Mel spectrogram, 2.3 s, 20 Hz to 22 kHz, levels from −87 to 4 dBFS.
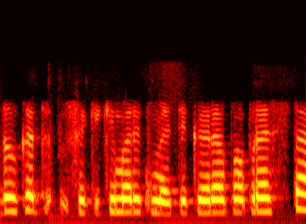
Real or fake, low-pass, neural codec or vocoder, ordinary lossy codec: real; 7.2 kHz; none; MP3, 96 kbps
